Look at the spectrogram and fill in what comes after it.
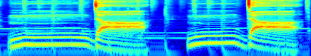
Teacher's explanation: The only difference is what we call the engine, your voice box. For D, the engine is on and you feel a buzz.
